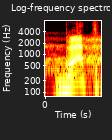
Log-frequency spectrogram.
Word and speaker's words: breath: ब्रेथ पढ़ना है, ब्रीद नहीं पढ़ना।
